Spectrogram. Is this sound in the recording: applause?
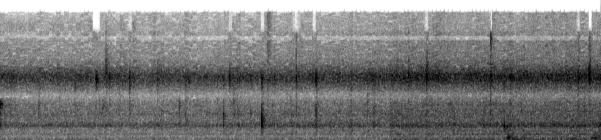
no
